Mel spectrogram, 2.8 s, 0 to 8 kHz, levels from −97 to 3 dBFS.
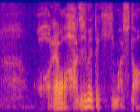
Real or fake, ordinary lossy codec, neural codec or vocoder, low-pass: fake; MP3, 64 kbps; vocoder, 22.05 kHz, 80 mel bands, HiFi-GAN; 7.2 kHz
